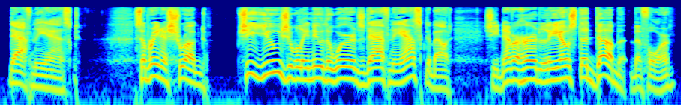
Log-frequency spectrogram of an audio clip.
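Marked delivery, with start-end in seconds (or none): none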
